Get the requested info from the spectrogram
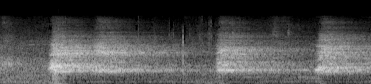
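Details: English bulldog barking: four loud, gruff, broadband barks, the first two about half a second apart and the next two more widely spaced, over a steady low background hum.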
